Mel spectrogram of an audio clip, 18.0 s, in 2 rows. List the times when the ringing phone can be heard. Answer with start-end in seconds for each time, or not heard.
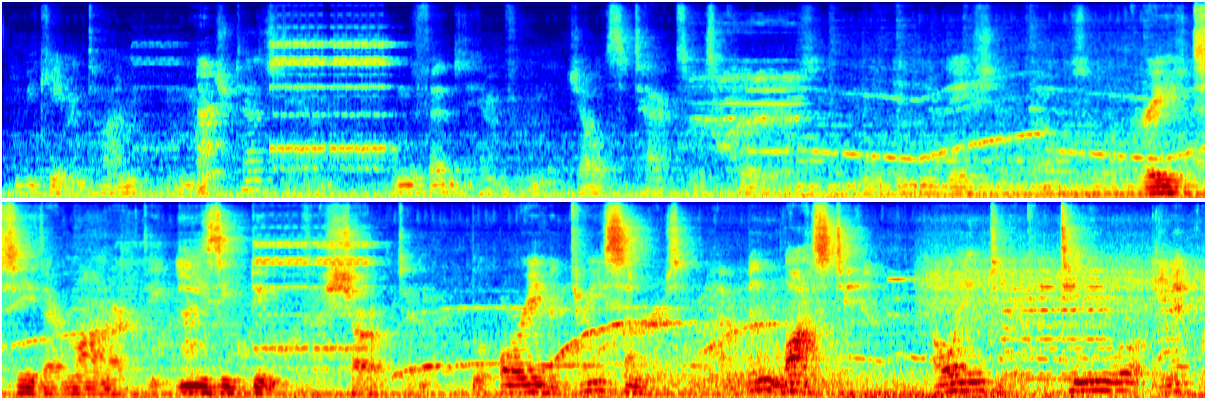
0.9-2.9, 9.8-11.8.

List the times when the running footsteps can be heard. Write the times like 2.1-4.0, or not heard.
not heard.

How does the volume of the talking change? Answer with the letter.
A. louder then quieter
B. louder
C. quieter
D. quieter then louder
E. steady
B.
